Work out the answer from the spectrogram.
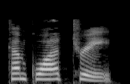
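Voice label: "kumquat tree", British English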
